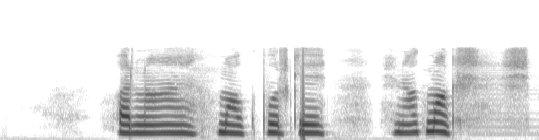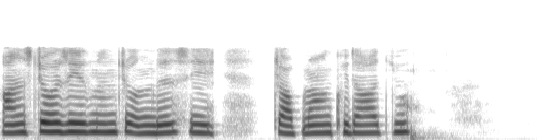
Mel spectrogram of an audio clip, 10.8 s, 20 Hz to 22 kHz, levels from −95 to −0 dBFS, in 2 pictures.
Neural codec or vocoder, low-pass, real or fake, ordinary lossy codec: none; 5.4 kHz; real; none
